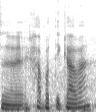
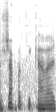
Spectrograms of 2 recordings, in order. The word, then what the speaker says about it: jaboticaba: to the other ones, is jaboticaba, or jaboticaba, depending on the language you pronounce it in.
